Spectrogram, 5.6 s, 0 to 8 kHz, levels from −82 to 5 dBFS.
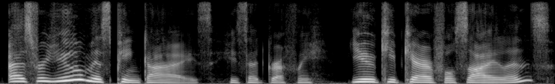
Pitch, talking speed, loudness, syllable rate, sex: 215 Hz, 140 wpm, -16 LUFS, 3.5 syllables/s, female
